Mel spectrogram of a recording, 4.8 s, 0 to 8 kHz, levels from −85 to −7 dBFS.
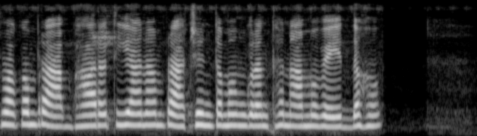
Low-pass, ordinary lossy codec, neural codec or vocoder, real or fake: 7.2 kHz; none; codec, 16 kHz, 8 kbps, FreqCodec, larger model; fake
